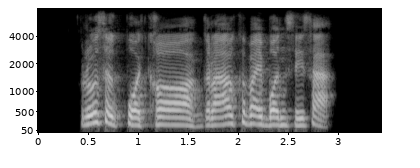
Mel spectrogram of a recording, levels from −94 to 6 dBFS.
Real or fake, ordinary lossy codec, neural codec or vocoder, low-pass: real; none; none; none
